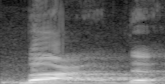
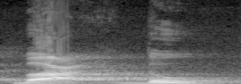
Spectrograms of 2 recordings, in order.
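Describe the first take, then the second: First: The word ends on a bare consonant. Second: The word ends with a final u vowel. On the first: "Kalau diwaqaf dia mah mati ba'd" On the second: "tapi boleh ba'du, putus"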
